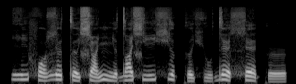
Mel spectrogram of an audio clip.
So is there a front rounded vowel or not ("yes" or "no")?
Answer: no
